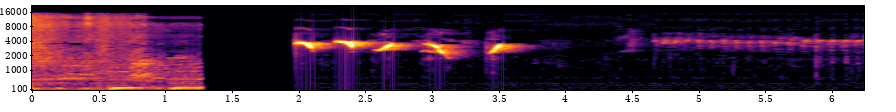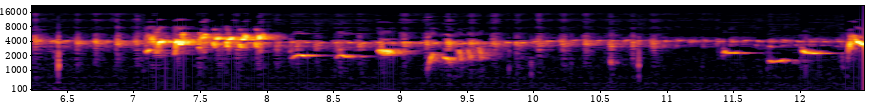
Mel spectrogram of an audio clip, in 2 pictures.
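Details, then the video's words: After a brief burst of noise, a green leafbird sings a long, quieter, varied stream of high chirps, twittering and sustained thin notes in the 'gacor' manner. "cak ijo gacor,darderdor"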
